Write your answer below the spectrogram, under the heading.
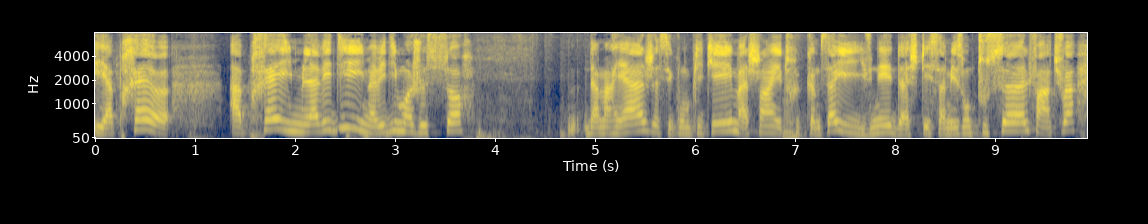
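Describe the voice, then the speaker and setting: A woman with a normal speaking voice talks at a medium pitch and a fairly slow pace. Her intonation is lively and her loudness very even. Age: 40s. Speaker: dating podcast guest. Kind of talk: recorded personal statement; casual chat.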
